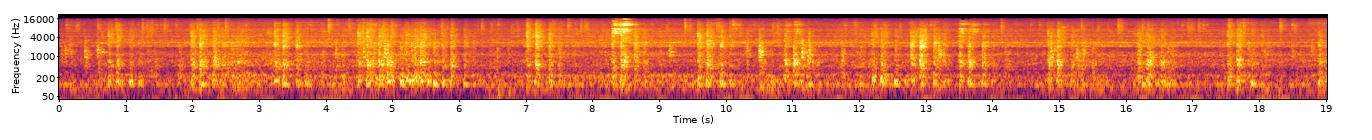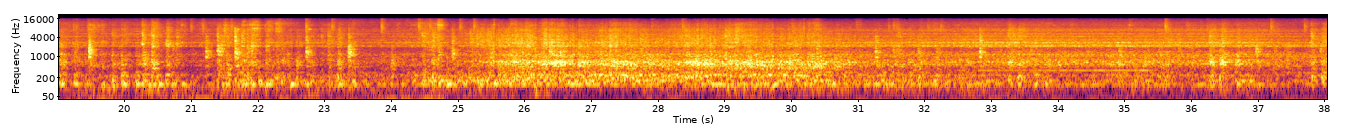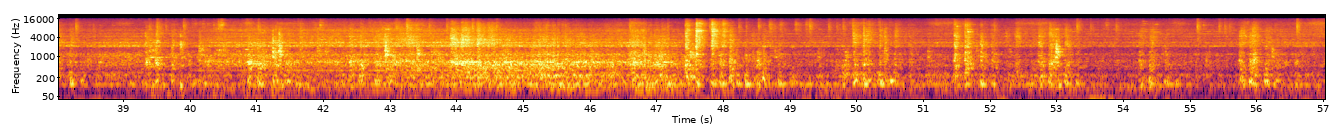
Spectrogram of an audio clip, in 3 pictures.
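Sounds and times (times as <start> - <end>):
train wheels rumbling on rails: 0.0 - 57.0
wheels clicking over rail joints: 16.2 - 27.0, 46.6 - 56.8.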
